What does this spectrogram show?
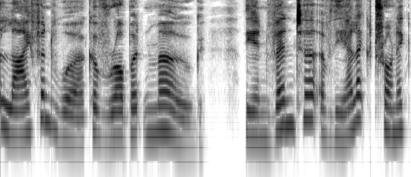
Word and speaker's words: Moog: Although the Moog synthesizer, the word rhymes with vogue, not fugue, has had its greatest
